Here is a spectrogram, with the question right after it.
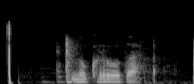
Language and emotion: Russian, positive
